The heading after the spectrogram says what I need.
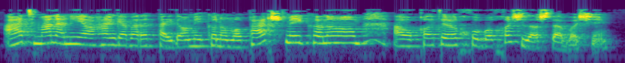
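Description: A woman's voice: a little high, expressive, roomy sound. Cheerful woman radio host with a Kabul accent. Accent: Kabuli Dari. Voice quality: warm and welcoming, laughs often. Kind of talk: phone-in radio chat. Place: radio studio.

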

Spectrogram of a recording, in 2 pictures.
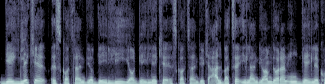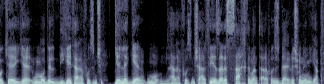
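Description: Male podcast host, warm-toned, casual conversational delivery. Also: medium pitch, no echo, clean studio sound. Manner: conversational, tells anecdotes, reads out listener questions. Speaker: podcast host reading listener comments.

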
